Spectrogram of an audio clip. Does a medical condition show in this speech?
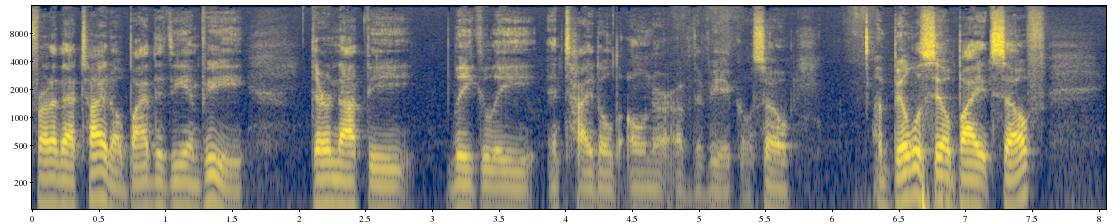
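No.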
